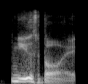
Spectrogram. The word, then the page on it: newsboy: British English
